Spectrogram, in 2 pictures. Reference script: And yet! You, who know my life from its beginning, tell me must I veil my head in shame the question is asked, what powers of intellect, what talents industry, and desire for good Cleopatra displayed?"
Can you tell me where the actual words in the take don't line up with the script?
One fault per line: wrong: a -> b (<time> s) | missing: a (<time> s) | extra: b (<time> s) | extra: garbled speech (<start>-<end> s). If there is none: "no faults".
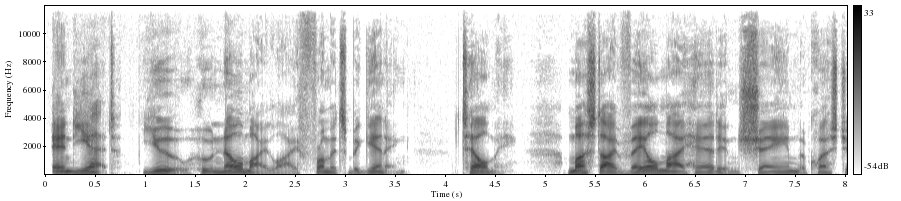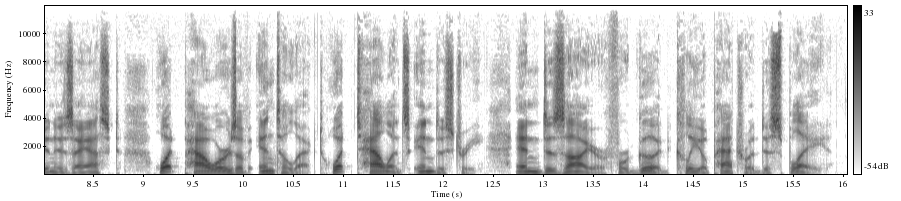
no faults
